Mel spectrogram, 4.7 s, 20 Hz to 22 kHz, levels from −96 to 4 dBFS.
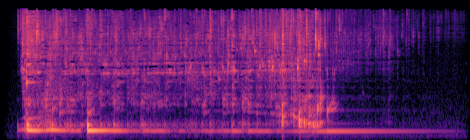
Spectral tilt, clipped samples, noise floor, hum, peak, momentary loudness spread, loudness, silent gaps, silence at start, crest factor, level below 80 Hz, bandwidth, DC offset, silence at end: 0 dB/octave; under 0.1%; -57 dBFS; none; -2 dBFS; 18 LU; -25 LUFS; none; 0.15 s; 26 dB; -80 dBFS; 17 kHz; under 0.1%; 0.6 s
